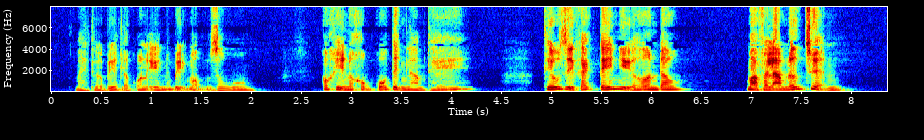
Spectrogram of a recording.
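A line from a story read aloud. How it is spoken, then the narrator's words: Sighing. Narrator (Vietnamese): Thương thở dài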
